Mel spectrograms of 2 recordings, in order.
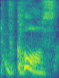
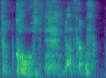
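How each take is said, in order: First: Firm, louder of course. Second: Voiceless whisper. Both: Acted.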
